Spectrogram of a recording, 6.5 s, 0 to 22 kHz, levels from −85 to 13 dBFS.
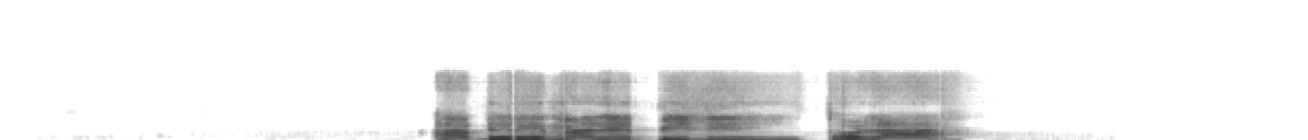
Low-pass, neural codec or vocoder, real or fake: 10.8 kHz; codec, 32 kHz, 1.9 kbps, SNAC; fake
